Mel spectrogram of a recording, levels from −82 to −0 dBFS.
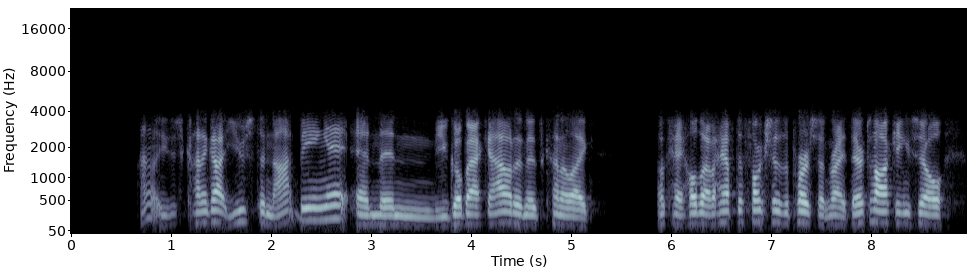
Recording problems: phone-call audio

